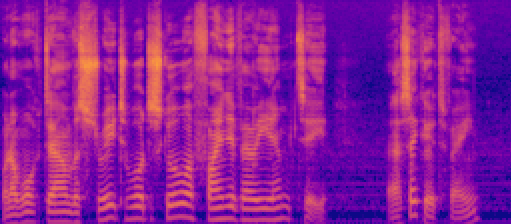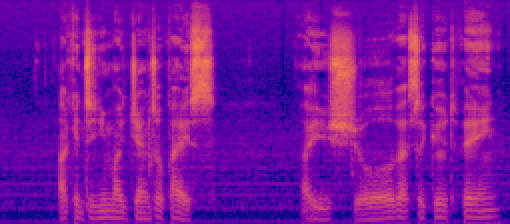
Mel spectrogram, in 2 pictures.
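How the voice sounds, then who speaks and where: A man's voice: deep voice, unhurried, slight background noise. A man reading a visual novel aloud with dramatic delivery, adding his own commentary as a let's player.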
